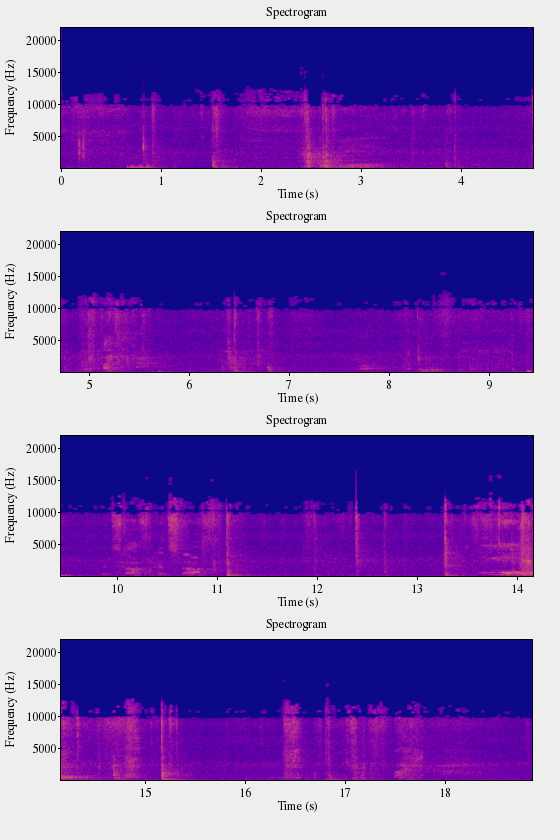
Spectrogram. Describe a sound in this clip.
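Heavy thuds and bumps sound as a dog lunges against a platform.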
